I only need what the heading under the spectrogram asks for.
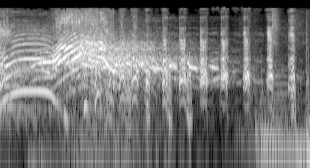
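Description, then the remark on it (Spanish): A cat meows loudly, a drawn-out, wavering yowl with rising and falling pitch, followed by choppy, broken bursts of noise near the end. “Vale, así que me rasguña el gato.”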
